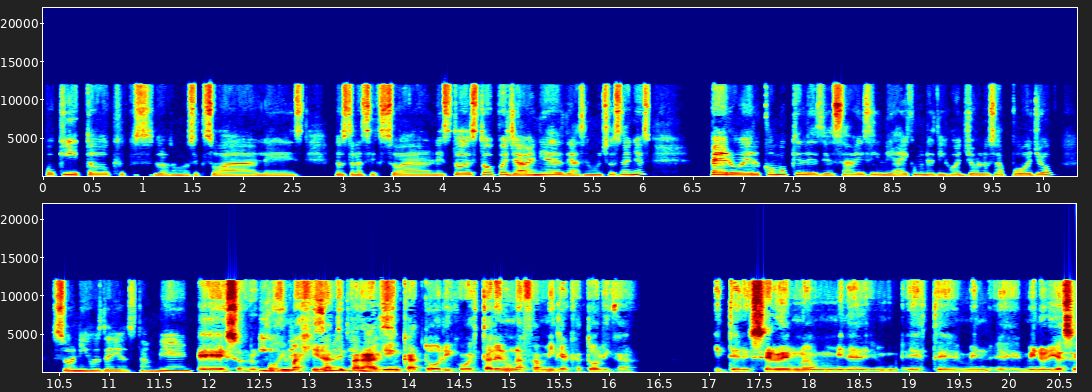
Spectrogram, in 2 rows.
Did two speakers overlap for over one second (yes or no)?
yes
